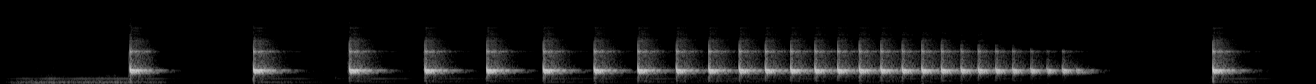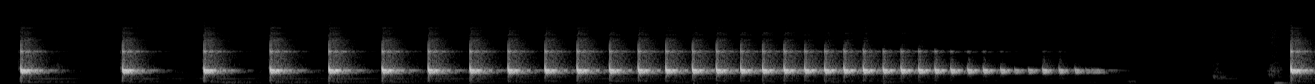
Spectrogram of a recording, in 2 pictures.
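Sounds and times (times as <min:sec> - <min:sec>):
moktak wooden fish percussion: 0:01.2 - 0:01.8, 0:02.5 - 0:11.0, 0:12.2 - 0:12.6, 0:13.4 - 0:24.3, 0:26.0 - 0:26.3.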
